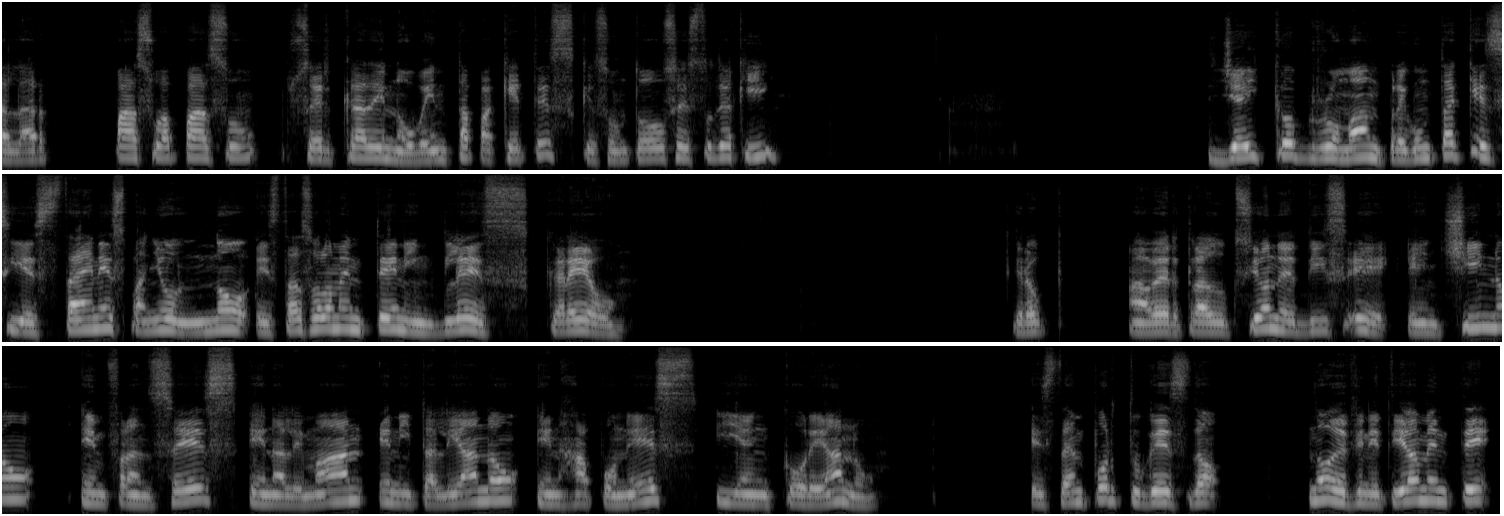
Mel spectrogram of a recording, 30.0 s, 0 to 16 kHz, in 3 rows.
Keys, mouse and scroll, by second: 1.2-1.9 scroll down 2, 3.2-3.8 scroll down 2, 3.8-10.3 scroll up 2, 10.3-13.5 scroll up 3, 14.8 click, 16.3 scroll down 2, 19.8-21.9 scroll down 5, 22.5-23.3 scroll down 2, 27.5-28.4 scroll up 2, 29.0-29.7 scroll up 2.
